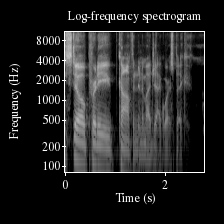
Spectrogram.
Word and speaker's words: Jaguars: Anytime that somebody says Jaguars like it's spelled J A G W I R E S.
